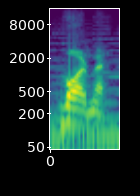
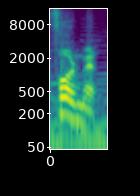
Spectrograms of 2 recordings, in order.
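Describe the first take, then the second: First: The name begins with a V sound. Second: The name begins with an F sound. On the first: "indistintamente se puede decir también Vollmer" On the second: "la V se pronuncia como una F"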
